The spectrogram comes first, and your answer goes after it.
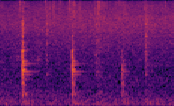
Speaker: in case you're wondering guys this right here is a lower ball joint it's supposed to only pivot watch this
